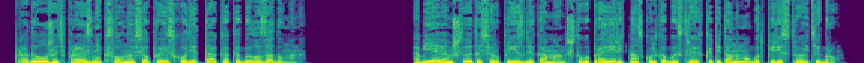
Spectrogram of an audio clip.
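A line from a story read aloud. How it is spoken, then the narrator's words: Plain. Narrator (Russian): ответил ректор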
